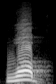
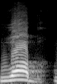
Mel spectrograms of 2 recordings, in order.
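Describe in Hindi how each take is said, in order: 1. यह v आवाज़ से शुरू होता है। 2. यह v आवाज़ से शुरू होता है।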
